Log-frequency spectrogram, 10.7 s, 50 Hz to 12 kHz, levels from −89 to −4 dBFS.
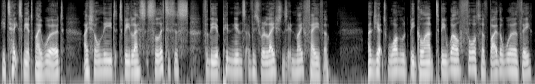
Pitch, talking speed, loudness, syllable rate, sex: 110 Hz, 205 wpm, -20 LUFS, 5.2 syllables/s, male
